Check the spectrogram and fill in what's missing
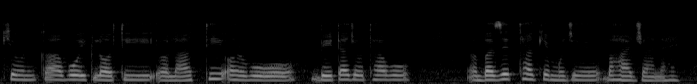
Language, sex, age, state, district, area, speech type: Urdu, female, 45-60, Delhi, New Delhi, urban, spontaneous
